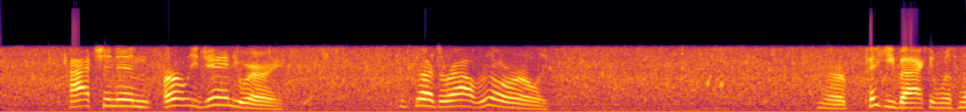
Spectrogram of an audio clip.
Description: A stream of water splashing and trickling alongside a man speaking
